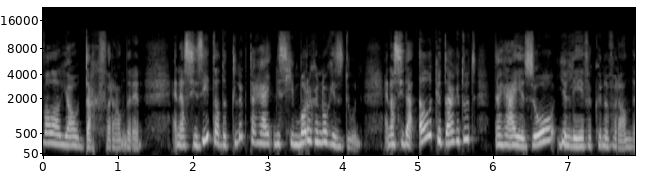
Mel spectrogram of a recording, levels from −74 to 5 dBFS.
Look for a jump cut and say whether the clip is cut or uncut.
uncut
